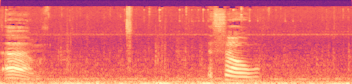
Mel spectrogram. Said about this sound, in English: And so, sorry y'all, I'm driving. You know, anytime I do this, I'm always in the car driving, so y'all know that.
